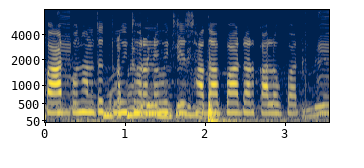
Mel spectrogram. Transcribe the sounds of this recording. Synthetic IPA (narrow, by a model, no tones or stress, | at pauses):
paʈ̚pɾod̪ʱanot̪ad̪ujd̪ʱɔɾoneɦojt̪ʰieʃad̪ʱapaʈaɾkalopaʈ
